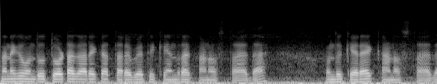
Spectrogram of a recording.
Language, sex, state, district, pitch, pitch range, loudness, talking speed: Kannada, male, Karnataka, Bangalore, 110 Hz, 100-120 Hz, -16 LUFS, 165 wpm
